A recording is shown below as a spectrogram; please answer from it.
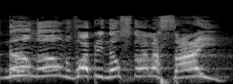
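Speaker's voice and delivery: high, loud, panicked yelling; frantic shout. Retold or imitated. Neighbor yells to the pastor through the locked door, high and loud.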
